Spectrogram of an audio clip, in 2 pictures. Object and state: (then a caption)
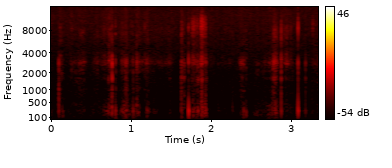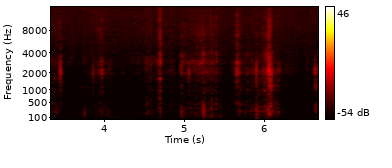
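Plastic audio recorder tapped and scratched. Long nails of one hand tap and scratch the top panel and capsules of a handheld plastic Tascam audio recorder. Quiet, dry clicks and scrapes come in irregular bursts, with bright, crisp edges and almost no ring.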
